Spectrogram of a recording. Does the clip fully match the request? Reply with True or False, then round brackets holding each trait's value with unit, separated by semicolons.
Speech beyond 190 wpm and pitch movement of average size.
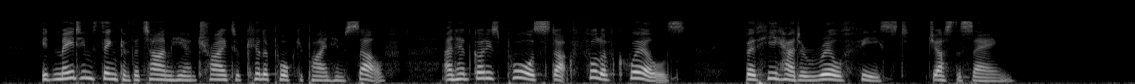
False (175 wpm; 4.1 semitones)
